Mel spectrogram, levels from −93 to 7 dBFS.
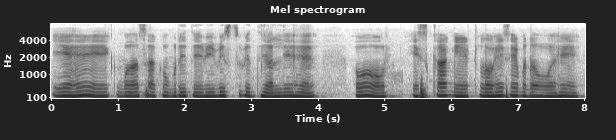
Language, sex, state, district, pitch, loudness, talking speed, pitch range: Hindi, male, Uttar Pradesh, Saharanpur, 145 Hz, -17 LUFS, 110 wpm, 140-155 Hz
